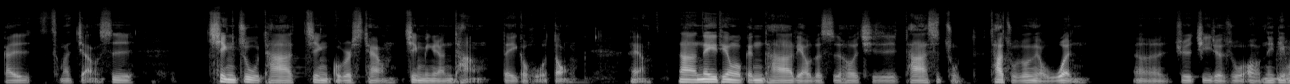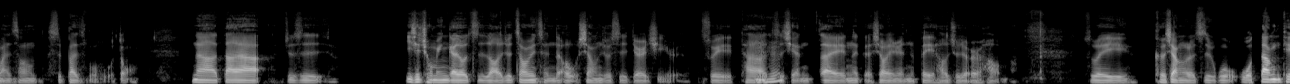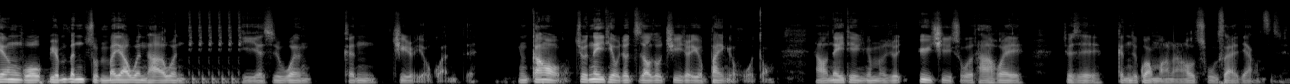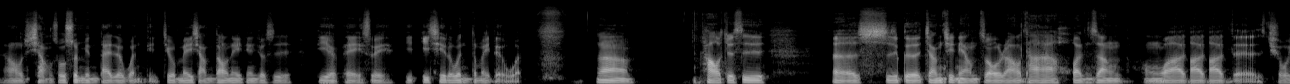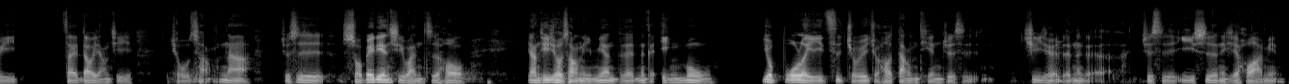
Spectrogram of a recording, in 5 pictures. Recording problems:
audio stuttering; at 28 s and at 50 s

